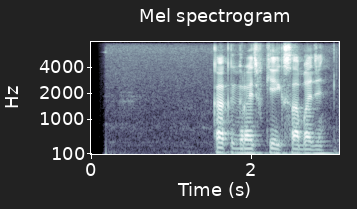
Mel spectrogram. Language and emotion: Russian, neutral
